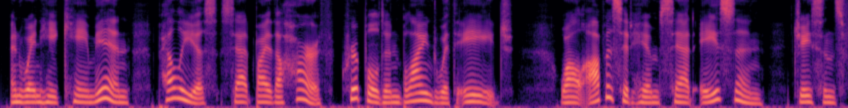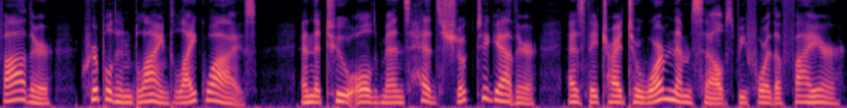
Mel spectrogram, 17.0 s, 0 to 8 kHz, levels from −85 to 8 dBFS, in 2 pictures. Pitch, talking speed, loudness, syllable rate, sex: 175 Hz, 150 wpm, -18 LUFS, 4.3 syllables/s, female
